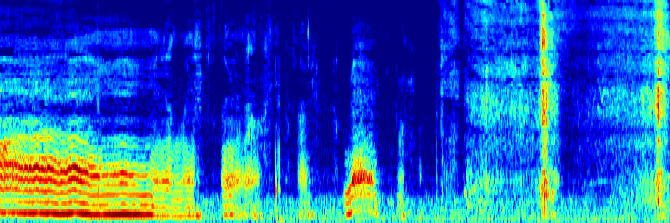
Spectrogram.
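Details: Serval giving a long, loud, drawn-out wavering call lasting about two seconds, with a steady low moaning tone, followed by shorter broken calls, rustling and clattering noises, and a brief bit of human speech.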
